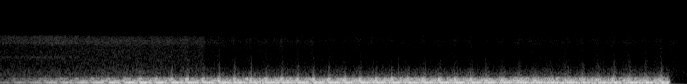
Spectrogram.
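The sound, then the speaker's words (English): A recording of the mysterious low hum reported by people worldwide, including in New Mexico, England, Canada and New Zealand: a deep, steady droning hum with layered low tones swells in over the first second, holds constant and loud for several seconds, then cuts off abruptly. No voices. “Yeah, no, the hum is almost more of like a subgenre of mysterious sound than a single noise, because people have these purported experiences of it all over the world.”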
